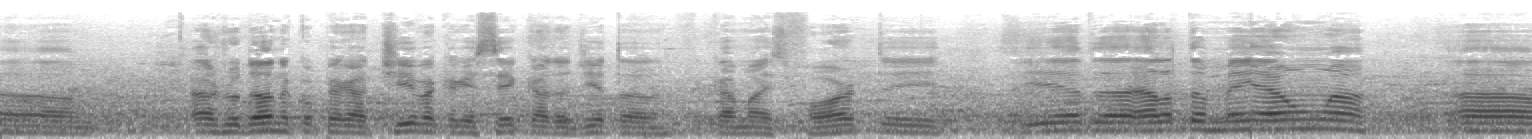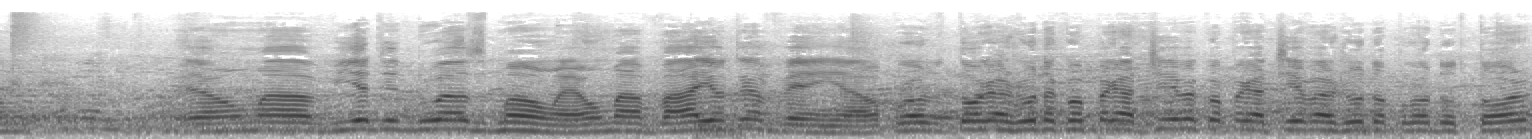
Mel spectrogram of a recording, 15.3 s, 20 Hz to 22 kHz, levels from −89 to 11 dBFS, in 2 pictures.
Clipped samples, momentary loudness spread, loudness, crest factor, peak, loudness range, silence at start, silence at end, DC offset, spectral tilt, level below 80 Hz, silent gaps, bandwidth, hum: under 0.1%; 11 LU; -20 LUFS; 16 dB; -4 dBFS; 5 LU; 0 s; 0 s; under 0.1%; -4.5 dB/octave; -58 dBFS; none; 16 kHz; none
